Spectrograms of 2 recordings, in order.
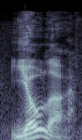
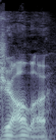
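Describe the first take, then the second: First: The name begins with a Y sound. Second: The name begins with a J sound. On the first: The speaker calls it right. "is how you pronounce it" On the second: The speaker calls it wrong. "not Jala, as I think I said a few times"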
